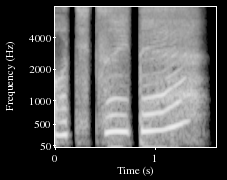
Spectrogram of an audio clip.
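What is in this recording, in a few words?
heal, Japanese; soira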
